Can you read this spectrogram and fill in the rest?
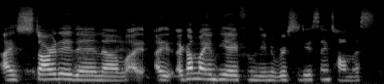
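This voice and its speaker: A middle-aged woman guest, from Cuba and raised in Texas, talks through her story in a relaxed interview. She pauses on fillers and restarts her sentences often. Her voice sits at a medium pitch. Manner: chatty, many ums and restarts, laughs easily. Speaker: guest, media company founder. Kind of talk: casual interview chat.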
